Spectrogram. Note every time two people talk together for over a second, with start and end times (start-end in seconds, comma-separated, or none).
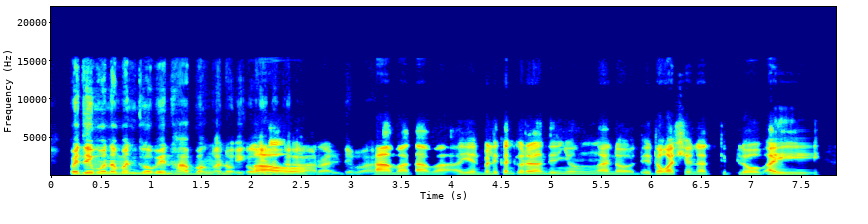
none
